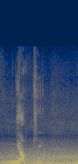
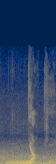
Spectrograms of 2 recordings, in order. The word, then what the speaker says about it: gnocchi: fare gli gnocchi gli gnocchi most difficult italian word to pronounce Ever gnocchi it Has the sound gn G gnocchi You can find a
